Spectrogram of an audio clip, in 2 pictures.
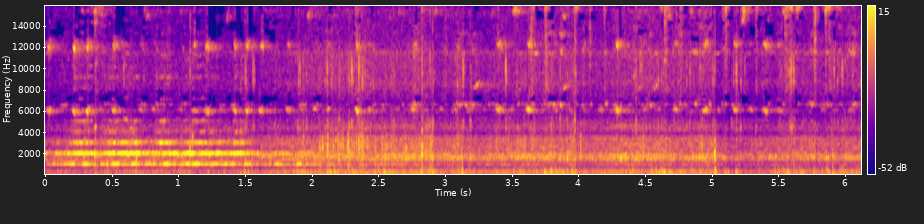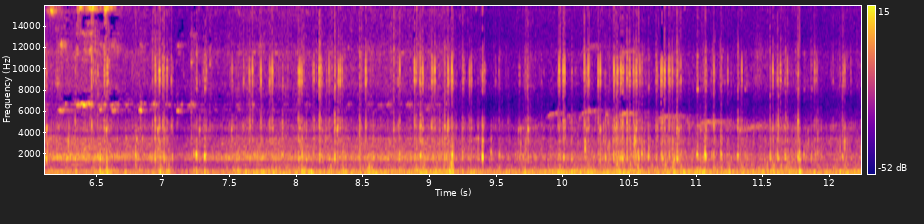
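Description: Mountain bike rolling down a dirt road: steady tyre and wind noise on the camera microphone. A high brake squeal carries on through the first second and a half, then stops.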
